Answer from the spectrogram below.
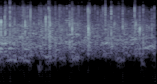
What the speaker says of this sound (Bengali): মেয়েরা জোরে হাততালি দিতে থাকো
